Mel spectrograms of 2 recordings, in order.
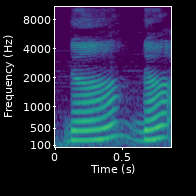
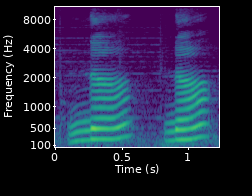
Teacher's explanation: kalau kita melafalkan huruf nun, kita perhatikan na, ada getaran di bagian rongga hidung. Jadi kalau kita melafalkan huruf nun maupun harakat fathah, kasrah ataupun dhamma ataupun sukun, itu ada na, ada getaran di bagian rongga hidung. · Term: sifat gunnah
